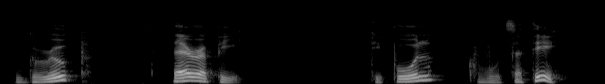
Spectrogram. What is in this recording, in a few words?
"group therapy" – "טיפול קבוצתי"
